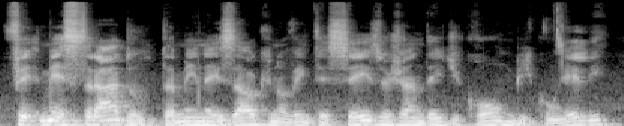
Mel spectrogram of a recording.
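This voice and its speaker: A man's voice: mid-range voice, steady tone, brisk, dark tone. A man hosting a podcast, speaking in long rambling sentences that he keeps tagging with filler questions. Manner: rambling, constant "né" tag fillers. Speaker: podcast host. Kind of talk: podcast conversation.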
